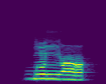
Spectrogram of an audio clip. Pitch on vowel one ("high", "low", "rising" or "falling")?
low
